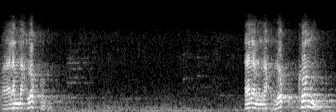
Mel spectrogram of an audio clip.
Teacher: حولت القاف إلى كاف ثم أضغمت الكاف في الكاف · Term: ادغام صغير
